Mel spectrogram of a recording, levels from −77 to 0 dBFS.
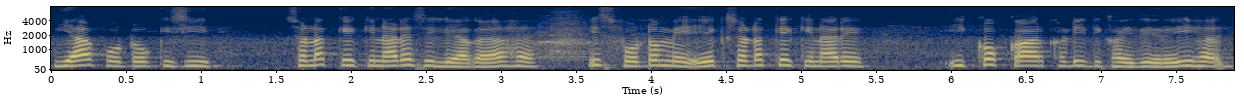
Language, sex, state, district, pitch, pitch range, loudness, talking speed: Hindi, male, Uttar Pradesh, Shamli, 215 Hz, 205-230 Hz, -19 LUFS, 180 wpm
